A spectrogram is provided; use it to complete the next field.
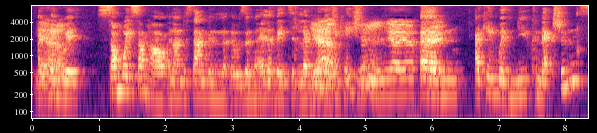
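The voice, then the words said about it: British accent. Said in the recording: “I was now British Nigerian... I came with my accent.”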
